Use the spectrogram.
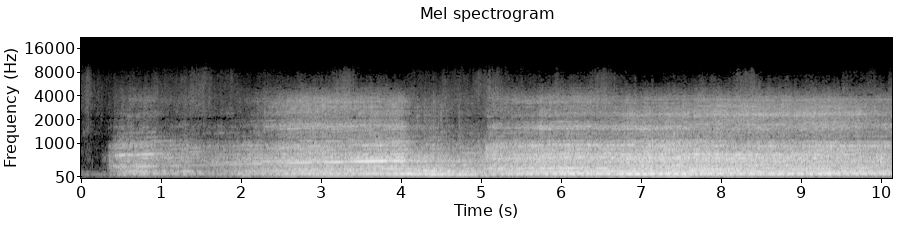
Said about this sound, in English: Start up the car.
